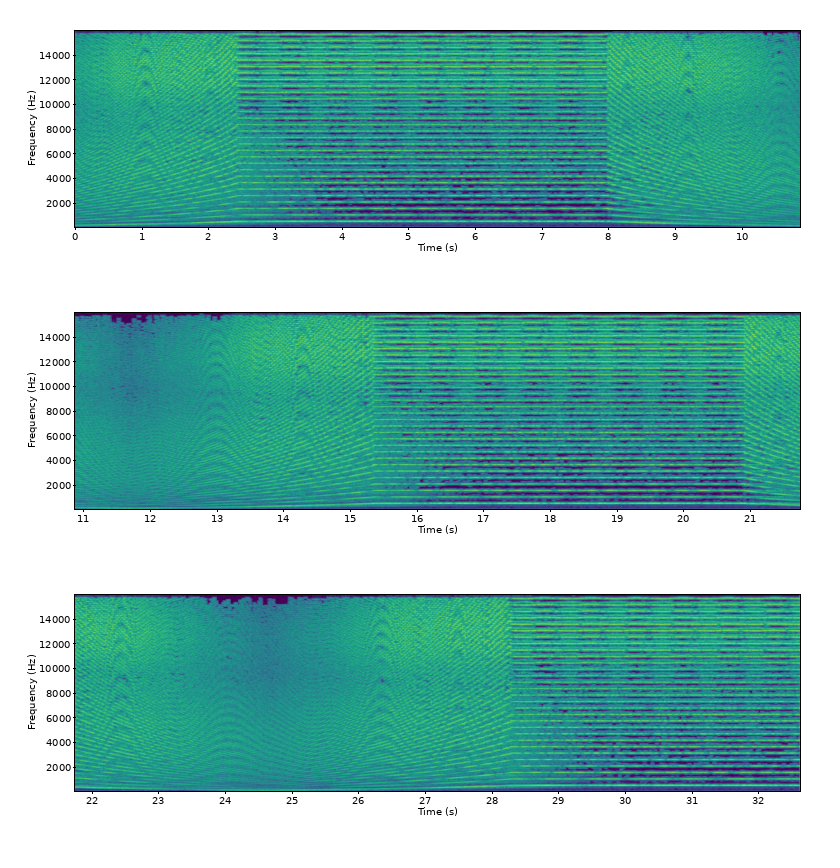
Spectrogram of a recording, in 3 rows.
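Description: Civil-defence-style warning siren wailing: its pitch rises over a couple of seconds, holds a steady high note for about five seconds, then slowly falls low again. The cycle repeats about every 13 seconds and is on a rise and hold near the end.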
